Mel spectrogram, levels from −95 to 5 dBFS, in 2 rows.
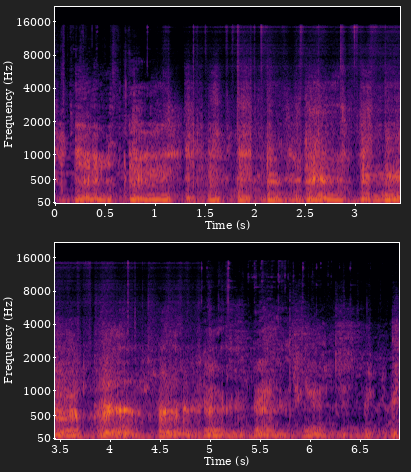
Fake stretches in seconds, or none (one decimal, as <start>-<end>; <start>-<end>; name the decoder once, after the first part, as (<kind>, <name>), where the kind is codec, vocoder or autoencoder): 1.0-4.9 (autoencoder, DAC-VAE)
